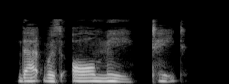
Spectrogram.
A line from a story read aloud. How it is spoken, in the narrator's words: he says firmly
